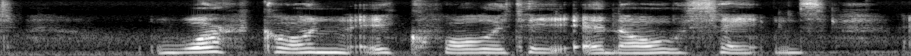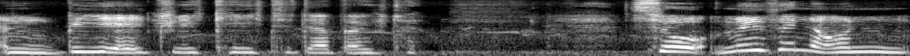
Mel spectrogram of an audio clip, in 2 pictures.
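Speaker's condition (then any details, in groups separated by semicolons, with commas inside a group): Cerebral palsy, moderate; birth injury, weaker muscles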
